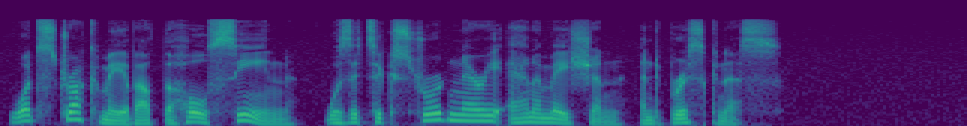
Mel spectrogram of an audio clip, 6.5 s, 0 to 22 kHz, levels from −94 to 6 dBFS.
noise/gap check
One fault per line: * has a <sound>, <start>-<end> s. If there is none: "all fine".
all fine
